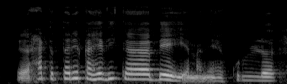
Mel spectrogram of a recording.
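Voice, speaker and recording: A woman talks at a fairly quick pace with a Tunisian accent. Her tone is dark and mellow, her intonation lively. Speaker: cooking and lifestyle vlogger. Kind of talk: casual vlog talk. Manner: halting.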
